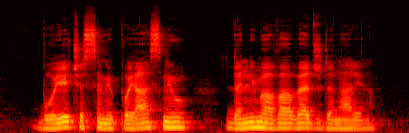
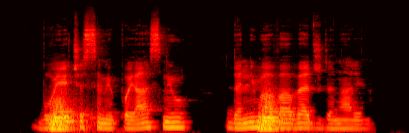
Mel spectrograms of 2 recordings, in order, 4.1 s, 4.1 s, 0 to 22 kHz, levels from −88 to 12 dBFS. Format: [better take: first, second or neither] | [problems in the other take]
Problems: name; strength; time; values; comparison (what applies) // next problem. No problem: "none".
first | noise reduction (classical method Wiener filter)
